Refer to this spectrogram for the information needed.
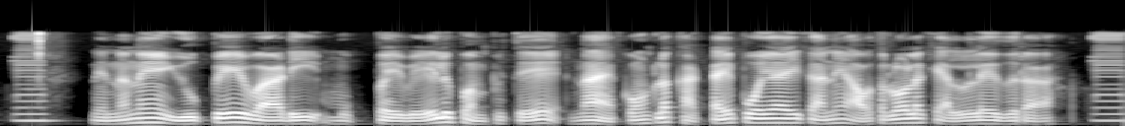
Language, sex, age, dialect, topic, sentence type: Telugu, male, 31-35, Utterandhra, banking, statement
